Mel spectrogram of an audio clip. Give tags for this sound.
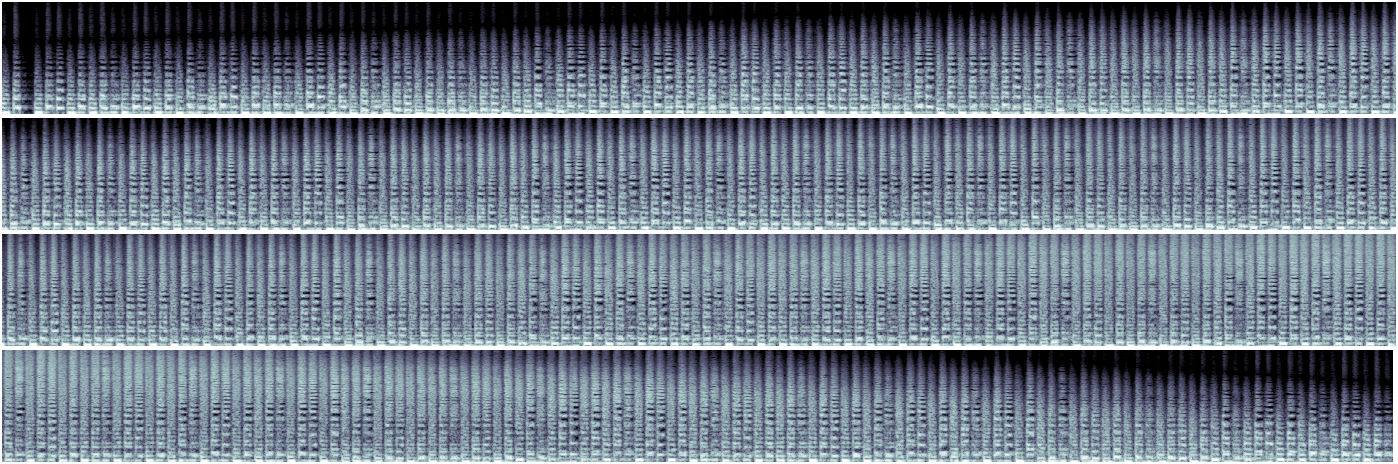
Music
Progressive
Techno
Trance
Trumpet

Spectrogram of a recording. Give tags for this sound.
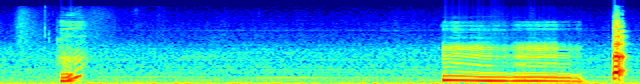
pain
scary

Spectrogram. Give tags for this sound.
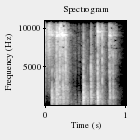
nickel
dime
change
currency
penny
quarter
metal
money
coins
coin

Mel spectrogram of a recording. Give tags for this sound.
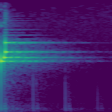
app
beep
hud
positive
button
Game
ui

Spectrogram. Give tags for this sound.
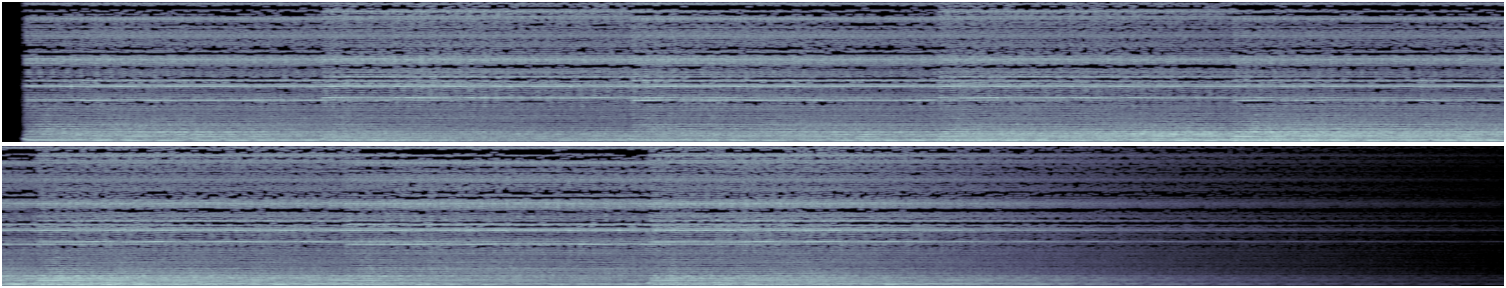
ambience
ambient
atmosphere
background
bridge
dark
deep
drive
drone
effect
electronic
emergency
energy
engine
future
futuristic
fx
hover
impulsion
machine
noise
pad
Room
rumble
sci-fi
sound-design
soundscape
space
spaceship
starship

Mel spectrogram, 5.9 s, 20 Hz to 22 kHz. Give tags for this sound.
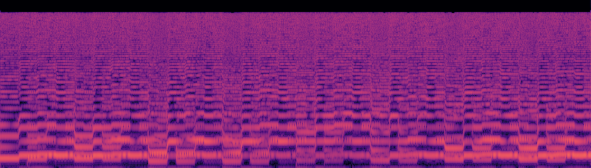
melodic
high
162-bpm
hard
synth

